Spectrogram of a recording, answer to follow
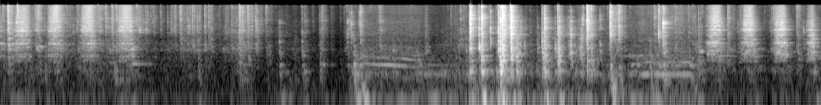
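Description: Tennis string being woven by hand through the main strings of a racquet on a stringing machine: irregular light clicks, taps and rubbing of string on string, with a couple of brief squeaks. The loudest burst of clicks comes about six to seven seconds in.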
